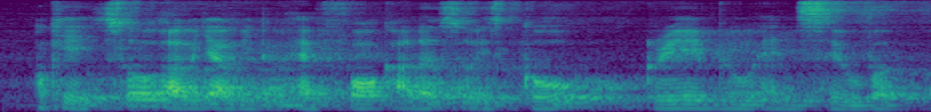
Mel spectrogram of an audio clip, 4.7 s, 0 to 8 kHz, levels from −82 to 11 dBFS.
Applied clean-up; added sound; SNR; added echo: none; none; none; reverberation time 2.7 s.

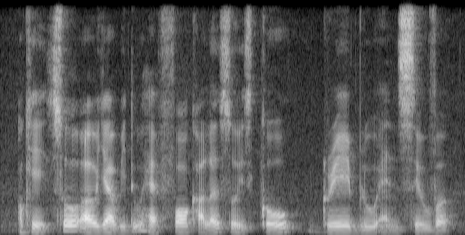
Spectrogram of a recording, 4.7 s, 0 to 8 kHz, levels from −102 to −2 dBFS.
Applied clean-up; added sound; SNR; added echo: none; none; none; none.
